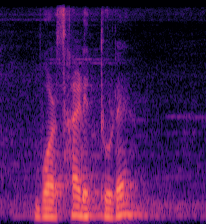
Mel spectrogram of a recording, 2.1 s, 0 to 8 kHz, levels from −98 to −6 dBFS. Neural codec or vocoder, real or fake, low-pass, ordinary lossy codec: none; real; 7.2 kHz; none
